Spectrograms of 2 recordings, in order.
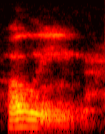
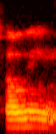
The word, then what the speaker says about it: Helene: Hurricane Helene. Not Helen, folks, it's Helene, the way it's spelled.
